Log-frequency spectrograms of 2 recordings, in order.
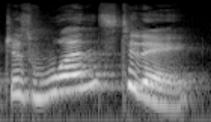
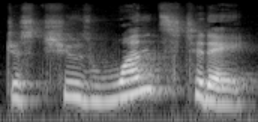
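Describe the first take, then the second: First: "once" leaned on, slow and firm; stress on once. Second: Said in the usual way. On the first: Shown as a demonstration. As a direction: hit "once" slowly.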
